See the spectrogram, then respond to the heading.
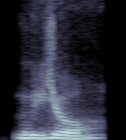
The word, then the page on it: mure: Indian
